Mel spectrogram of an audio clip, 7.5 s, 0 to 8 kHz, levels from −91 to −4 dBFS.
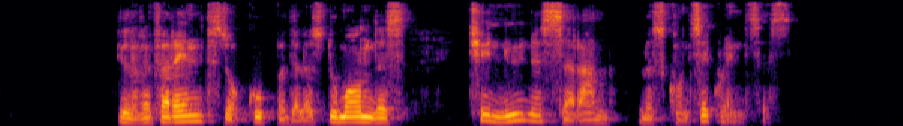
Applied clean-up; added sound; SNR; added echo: none; none; none; none.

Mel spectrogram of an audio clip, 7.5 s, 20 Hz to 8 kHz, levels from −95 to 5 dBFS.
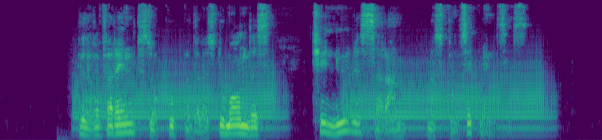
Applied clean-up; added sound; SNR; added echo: none; Brass instrument; 7 dB; none.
